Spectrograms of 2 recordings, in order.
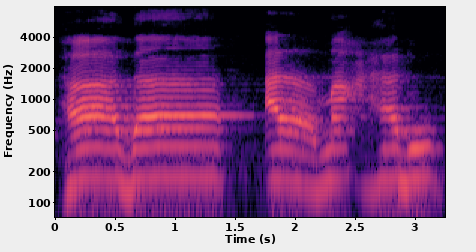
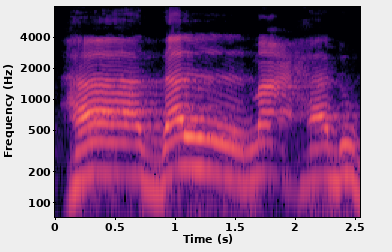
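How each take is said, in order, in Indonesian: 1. Kata pertama tetap terpisah dari 'al' dengan vokal panjang. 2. Kata pertama langsung menyambung ke 'al' dengan vokal pendek. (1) "Jadi dibacanya bukan" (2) "jadi begini dibacanya nanti dalam imla"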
